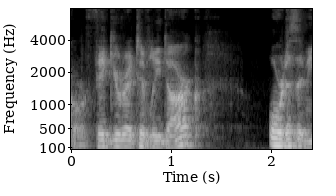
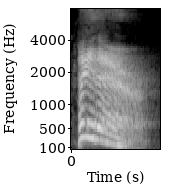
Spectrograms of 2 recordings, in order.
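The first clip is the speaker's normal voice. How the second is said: loud, high call down from above; shouting down; 9 semitones higher, 11 dB louder than usual. Retold or imitated. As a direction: yell down the valley to the goblins. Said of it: "Touchberry shouts down".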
